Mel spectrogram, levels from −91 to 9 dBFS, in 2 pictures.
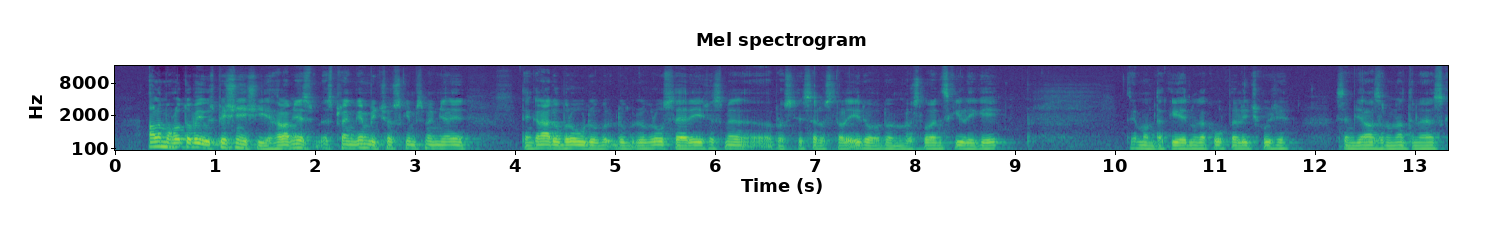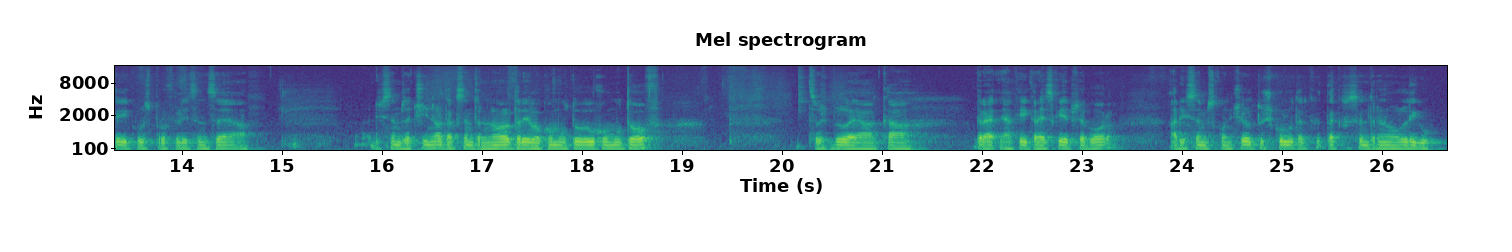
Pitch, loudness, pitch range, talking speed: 105 Hz, -18 LUFS, 100-110 Hz, 150 wpm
